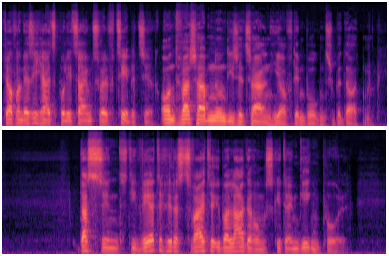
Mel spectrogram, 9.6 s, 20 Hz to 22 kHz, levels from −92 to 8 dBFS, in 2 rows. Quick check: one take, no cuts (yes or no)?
yes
